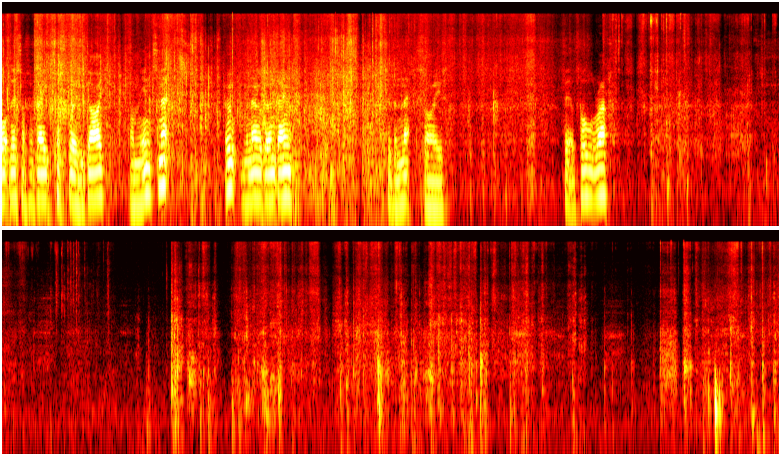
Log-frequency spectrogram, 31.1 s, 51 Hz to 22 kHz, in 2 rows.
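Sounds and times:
tape tearing: 0.0s - 8.6s
cardboard scraping and rustling: 0.0s - 15.2s.

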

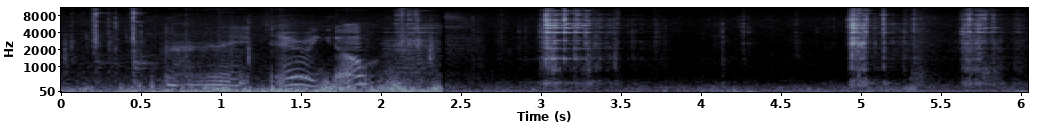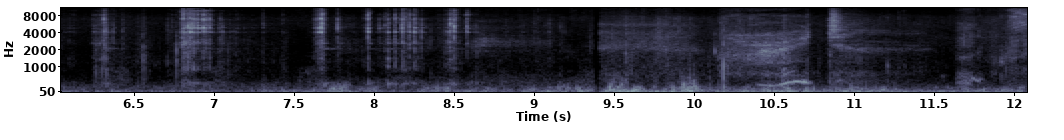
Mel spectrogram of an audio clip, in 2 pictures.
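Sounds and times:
roller chain clicking and rattling: 2.7s - 9.4s.

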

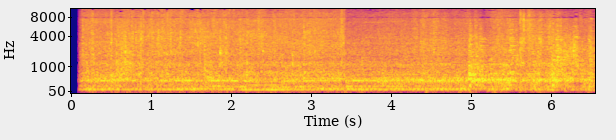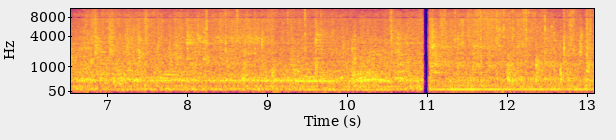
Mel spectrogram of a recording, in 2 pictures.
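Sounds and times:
heavy machinery diesel engine: 0.1s - 13.0s.

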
